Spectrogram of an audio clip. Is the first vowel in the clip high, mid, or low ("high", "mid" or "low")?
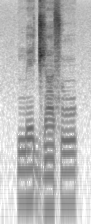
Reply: mid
